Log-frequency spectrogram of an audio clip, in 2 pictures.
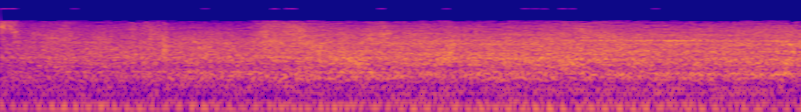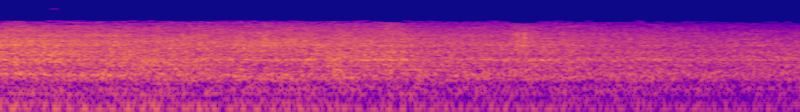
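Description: Passenger train passing close by on the railway line: a steady rumble and rush that swells over the first couple of seconds and slowly fades.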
